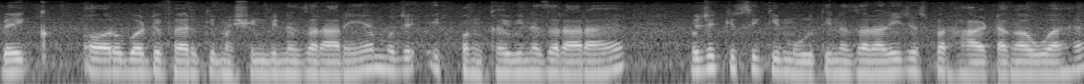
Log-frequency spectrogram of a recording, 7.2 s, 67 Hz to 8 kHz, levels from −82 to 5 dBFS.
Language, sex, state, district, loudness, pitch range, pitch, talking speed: Hindi, male, Bihar, Katihar, -17 LUFS, 125-140 Hz, 130 Hz, 280 wpm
